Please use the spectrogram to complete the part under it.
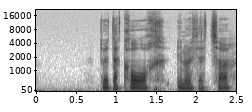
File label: "coch", Welsh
